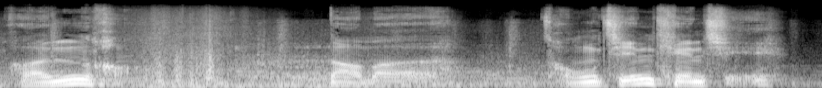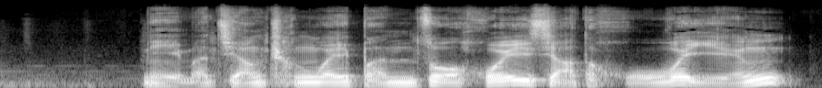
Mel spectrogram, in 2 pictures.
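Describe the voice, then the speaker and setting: Slow, imperious lion demon king. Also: on the low side, a little mellow, slightly rough. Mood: smugly pleased. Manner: pompous, commanding, drawling. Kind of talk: fantasy audio drama acting.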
